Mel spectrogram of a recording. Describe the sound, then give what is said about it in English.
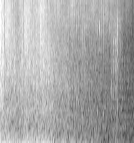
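A loud, deep explosion booms in a video game, a heavy rumbling blast that slowly fades away over a few seconds. “Did something just explode?”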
